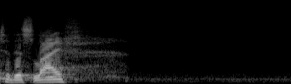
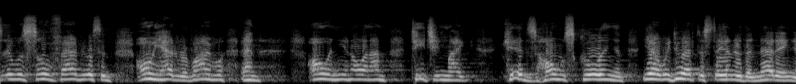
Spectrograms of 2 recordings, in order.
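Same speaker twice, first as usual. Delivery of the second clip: higher, bubbly church-lady chatter; gushing missionary wife; 10 semitones higher, 5 dB louder than usual. Retold or imitated. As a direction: rattle on like a beaming, overeager wife. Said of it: "she goes".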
